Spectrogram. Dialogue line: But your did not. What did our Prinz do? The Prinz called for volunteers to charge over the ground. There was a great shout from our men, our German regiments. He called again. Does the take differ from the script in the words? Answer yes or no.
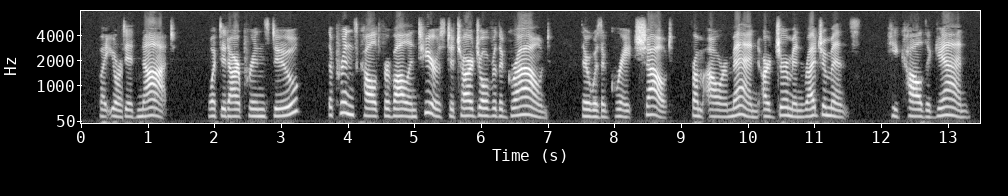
no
